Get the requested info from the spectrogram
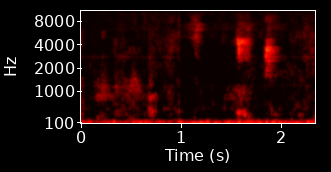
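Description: A man sipping from a small glass close to a microphone: a few faint, brief sips and swallows over a steady low electrical hum.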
